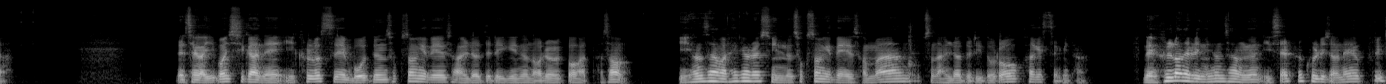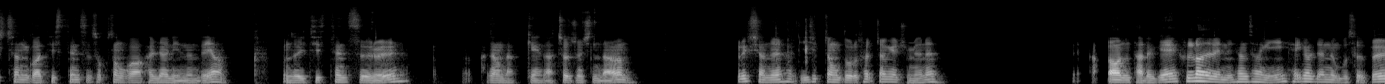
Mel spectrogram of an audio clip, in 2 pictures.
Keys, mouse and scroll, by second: 3.0-4.1 scroll down 2, 4.1 scroll down 1, 5.2 scroll up 4, 10.3-10.7 scroll up 4.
